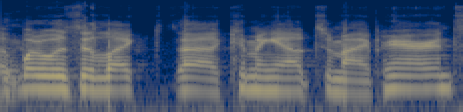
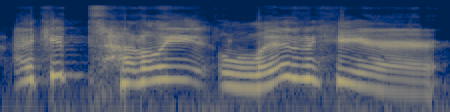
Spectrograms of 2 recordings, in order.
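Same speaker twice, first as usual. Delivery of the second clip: higher, dreamy voice for a friend admiring wallpaper; mock swooning over wallpaper, slowing down; imitating friend; 7 semitones higher, slower than usual.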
